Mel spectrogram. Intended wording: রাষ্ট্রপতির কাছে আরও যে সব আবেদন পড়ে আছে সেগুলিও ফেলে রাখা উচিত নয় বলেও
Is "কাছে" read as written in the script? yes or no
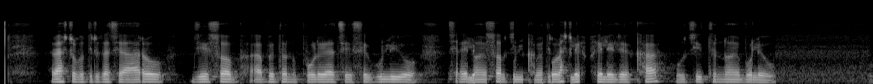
yes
